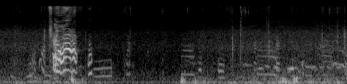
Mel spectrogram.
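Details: Hens being fed: one loud, harsh, broadband squawk bursts out near the start, followed by a few softer, short clucking notes and scattered background rustling.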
